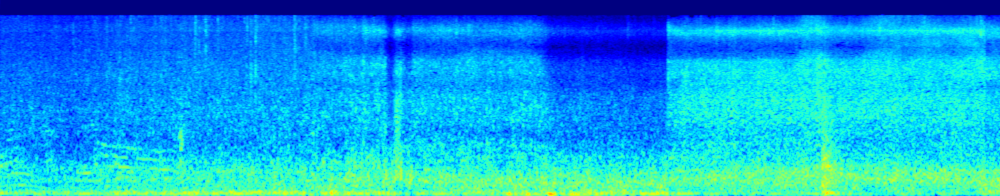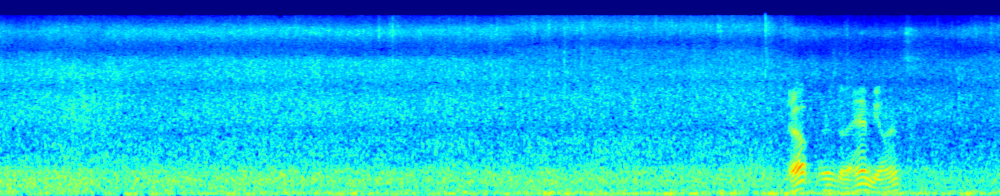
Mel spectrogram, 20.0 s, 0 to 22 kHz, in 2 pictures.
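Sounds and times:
heavy rain: 0:00.0 - 0:20.0
strong wind blowing: 0:00.0 - 0:20.0
wind rumble on microphone: 0:00.6 - 0:06.8.

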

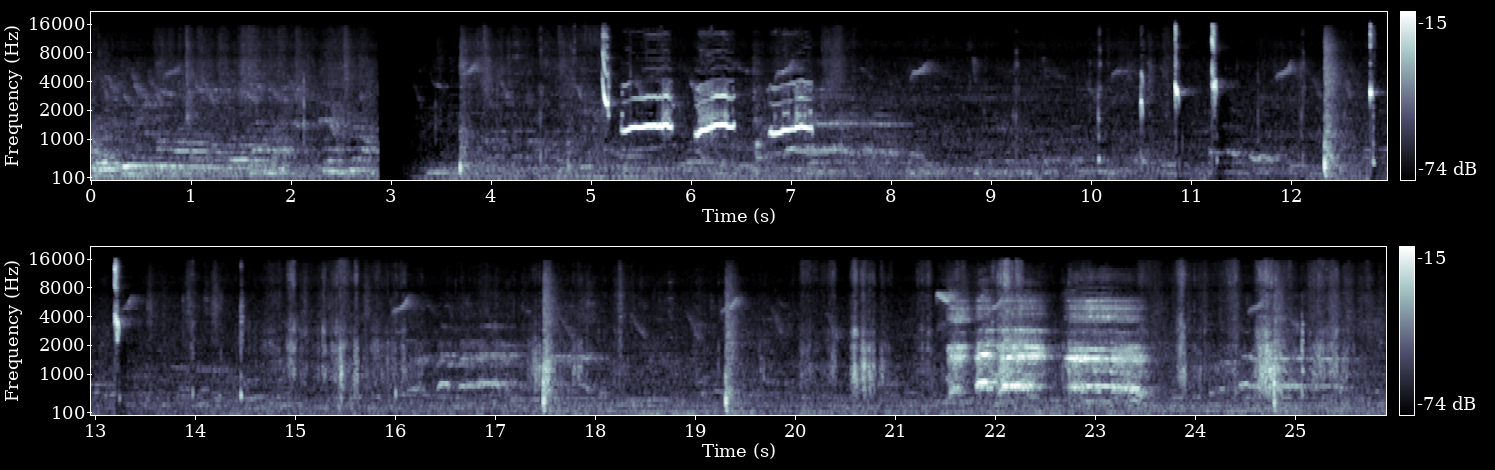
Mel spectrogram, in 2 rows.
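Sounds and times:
baby monkey calling: 0:05.0 - 0:07.2.

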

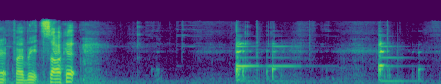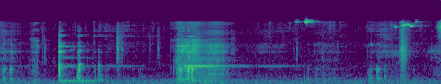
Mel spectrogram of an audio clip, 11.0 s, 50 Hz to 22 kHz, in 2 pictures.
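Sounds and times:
sharp metal clinks: 0:09.2 - 0:09.5, 0:10.4 - 0:10.8.

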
